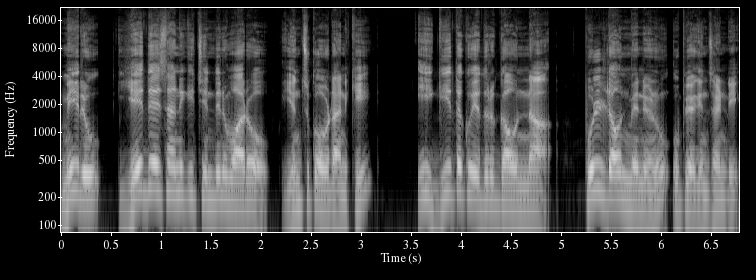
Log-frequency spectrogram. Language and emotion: Telugu, neutral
